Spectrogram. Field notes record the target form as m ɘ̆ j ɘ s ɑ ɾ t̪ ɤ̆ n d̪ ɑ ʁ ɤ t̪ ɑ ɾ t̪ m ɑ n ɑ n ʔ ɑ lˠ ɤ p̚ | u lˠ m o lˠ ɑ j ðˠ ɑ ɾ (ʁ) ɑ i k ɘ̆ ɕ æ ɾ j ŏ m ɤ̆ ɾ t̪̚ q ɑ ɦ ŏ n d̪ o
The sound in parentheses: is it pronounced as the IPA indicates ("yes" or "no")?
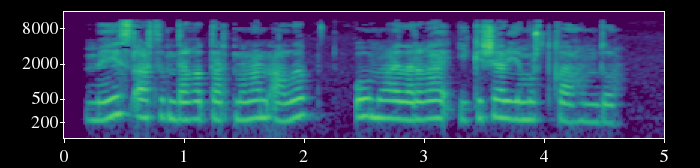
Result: yes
